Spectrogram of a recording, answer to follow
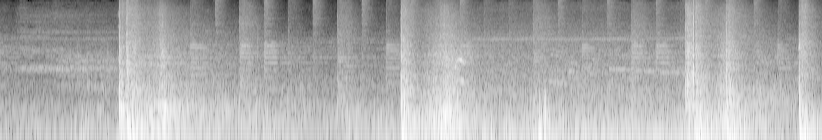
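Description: Fireworks shells bursting very close, four loud booms: one about a second and a half in, one at the halfway point, and two in quick succession near the end, each dying away.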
